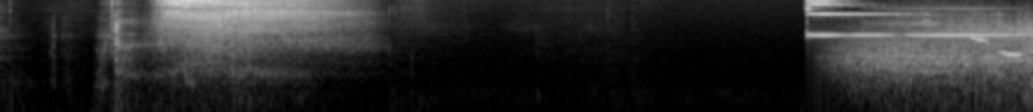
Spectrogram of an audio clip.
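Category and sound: household object, glasses clinking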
